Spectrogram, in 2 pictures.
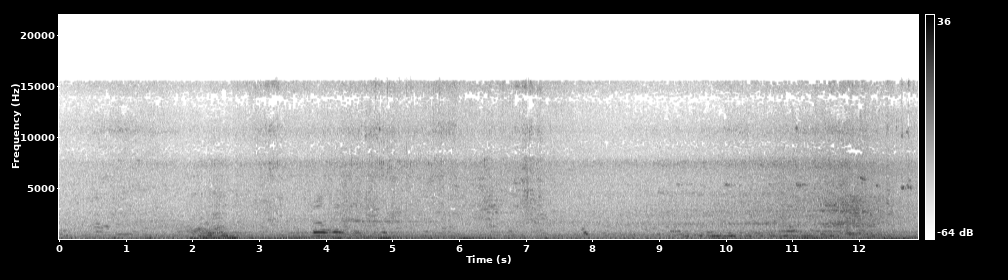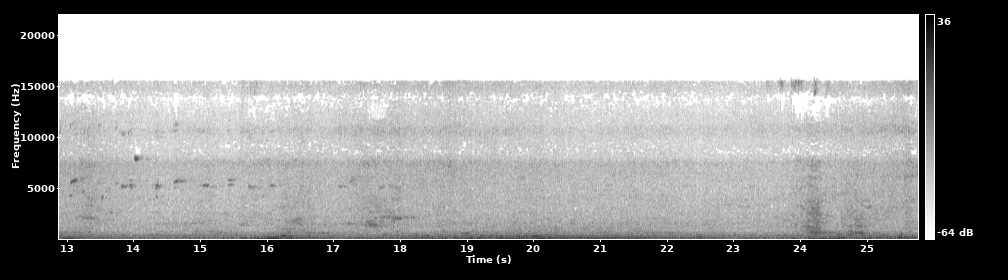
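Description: Traffic passes by on a street.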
